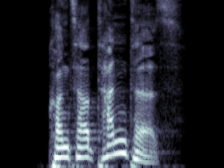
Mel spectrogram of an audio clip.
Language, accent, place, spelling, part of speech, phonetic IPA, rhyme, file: German, Germany, Berlin, konzertantes, adjective, [kɔnt͡sɛʁˈtantəs], -antəs, De-konzertantes.ogg
- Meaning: strong/mixed nominative/accusative neuter singular of konzertant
